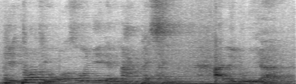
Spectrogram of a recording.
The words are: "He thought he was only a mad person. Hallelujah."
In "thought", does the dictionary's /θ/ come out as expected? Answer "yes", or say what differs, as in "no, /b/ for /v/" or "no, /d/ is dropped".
no, /t/ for /θ/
